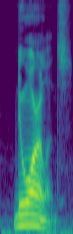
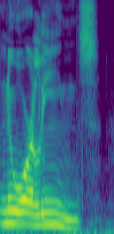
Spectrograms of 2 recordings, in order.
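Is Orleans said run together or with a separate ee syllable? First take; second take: run together; separate ee. First: Orleans is run together without an 'ee'. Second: Orleans has a separate 'ee' syllable. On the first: The speaker calls it right. "Just run it all together" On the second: The speaker calls it wrong. "stop pronouncing it E"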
